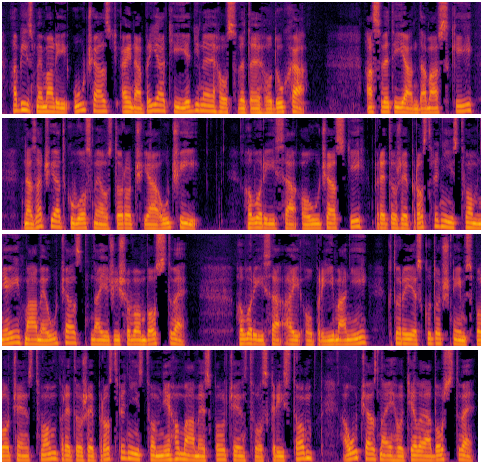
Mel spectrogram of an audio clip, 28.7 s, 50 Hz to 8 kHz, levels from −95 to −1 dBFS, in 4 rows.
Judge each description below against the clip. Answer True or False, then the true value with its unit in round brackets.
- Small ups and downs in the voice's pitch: False (3.0 semitones)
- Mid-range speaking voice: False (120 Hz)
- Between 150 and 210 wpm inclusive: False (115 wpm)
